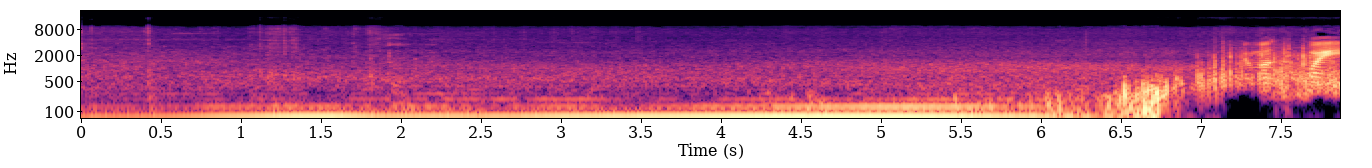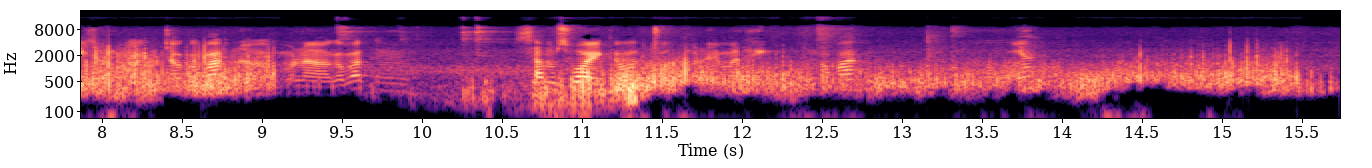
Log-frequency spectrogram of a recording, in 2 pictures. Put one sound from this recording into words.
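Hands knock and rattle against a metal fan.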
